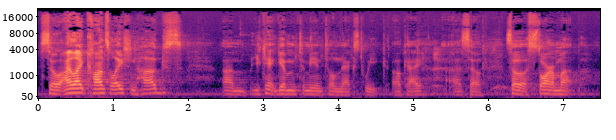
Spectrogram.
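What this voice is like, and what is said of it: Sick-sounding voice. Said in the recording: “you can probably hear in my voice ... that I'm a little sick”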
